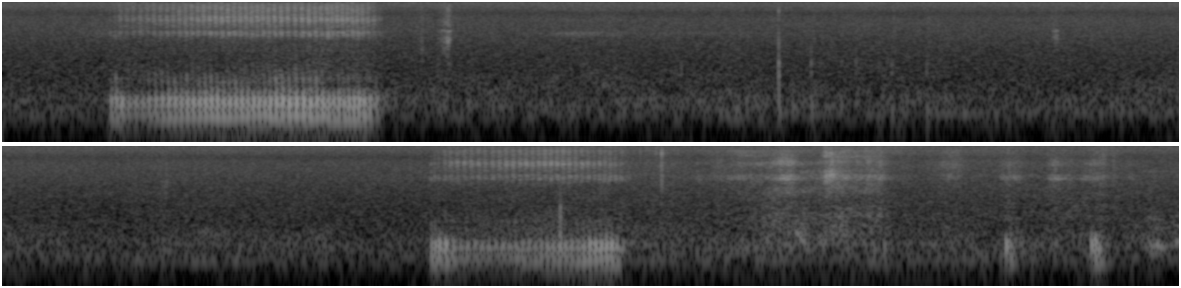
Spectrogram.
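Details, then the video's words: Snoring from a one-year-old Bulldog sleeping in the morning, phone-recorded: two loud, deep, rattling snores about six seconds apart, each a second or so long, with a quiet room and faint small clicks and rustles between them. "Bulldog Tychus Snoring"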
